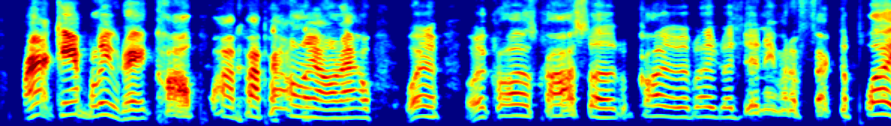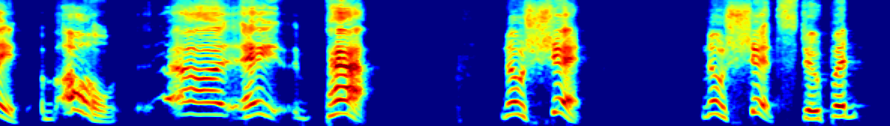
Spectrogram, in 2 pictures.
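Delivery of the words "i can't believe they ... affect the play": stumbling, halting, stammering put-on voice. Mocking a quarterback complaining about a penalty: Patrick Mahomes voice. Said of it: "that was not a Patrick Mahomes voice".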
